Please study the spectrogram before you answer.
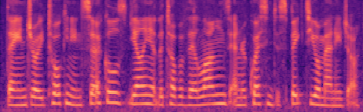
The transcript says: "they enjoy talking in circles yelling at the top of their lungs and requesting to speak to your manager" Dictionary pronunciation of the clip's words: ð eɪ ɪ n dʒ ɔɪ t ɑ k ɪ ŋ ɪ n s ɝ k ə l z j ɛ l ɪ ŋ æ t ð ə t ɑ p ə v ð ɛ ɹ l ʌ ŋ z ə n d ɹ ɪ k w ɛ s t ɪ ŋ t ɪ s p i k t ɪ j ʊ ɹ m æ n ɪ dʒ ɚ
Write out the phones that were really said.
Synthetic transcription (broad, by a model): ð eɪ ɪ n dʒ ɔɪ t ɑ k ɪ ŋ ɪ n s ɝ k ə l z j ɛ l ɪ ŋ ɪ t ð ə t ɑ p ə v ð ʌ ɹ l ʌ ŋ z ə n ɹ ɪ k w ɛ s t ɪ ŋ t ɪ s p i k t ɪ j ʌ ɹ m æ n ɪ dʒ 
